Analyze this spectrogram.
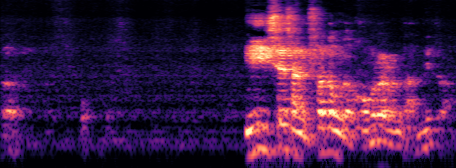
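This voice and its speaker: Male pastor, sermon delivery, bright higher voice, heard from a distance in an echoey church with faint noise. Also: a little slow. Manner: animated storytelling, acting out dialogue.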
